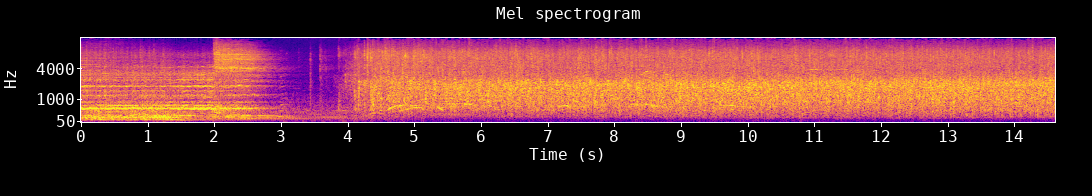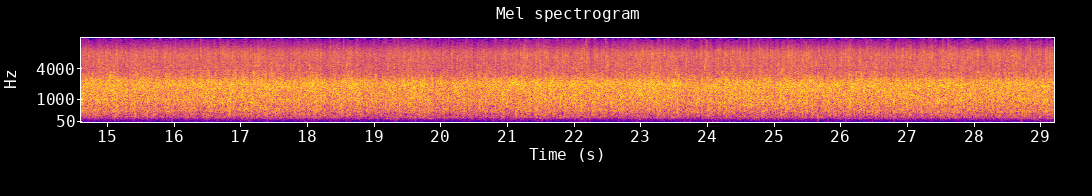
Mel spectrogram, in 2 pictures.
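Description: Choir and orchestra hold a final chord, which cuts off about two seconds in and rings briefly in the hall. About four seconds in, a concert audience breaks into steady applause.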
